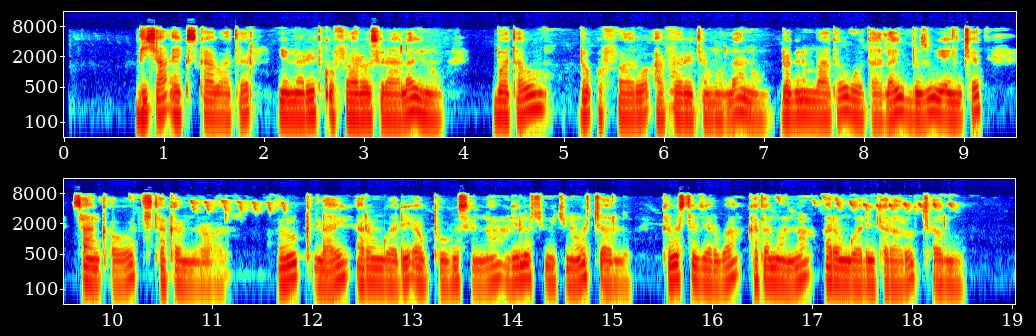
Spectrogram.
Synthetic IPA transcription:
bit͡ʃʼaʔekskʰaβat̪ʰəɾ | jɛməɾe̞t̪kʼufaɾosɨɾalajnəw | bo̞t̪ʰaw | bəkʼufːaɾo̞ʔafəɾjɛt̪ʰəmolːanəwbəɡɨnmbat̪ʰəwbo̞t̪ʰalajbɨzujɛɨnt͡ʃʼɛt̪ | saŋkʼawo̞t͡ʃːt̪ʰəkʰəmːɨɾəwalɨɾukʼlajaɾəmɡʷwad̪e̞ʔawt̪ʰo̞βusɨnːale̞lo̞t͡ʃːməkʰinawo̞t͡ʃːalːu | kʰəβəst̪ʰəd͡ʒəɾbakʰət̪ʰəmaɨnːaːɾəmɡʷad̪e̞t̪ʰəɾaɾo̞t͡ʃːalːu

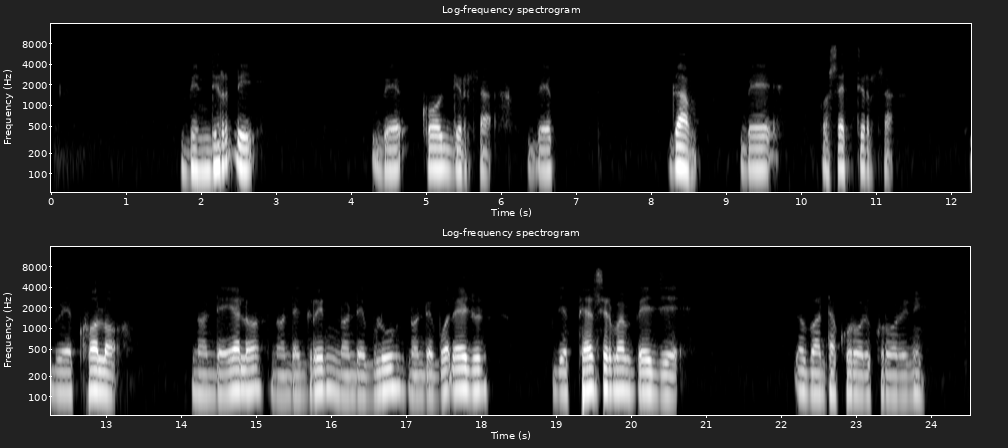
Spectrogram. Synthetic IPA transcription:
bindiɾɗi | bɛ | kʰoɡiɾtʰa | bɛ | ɡam | bɛ | kɔsetːiɾtʰa | bɛkʰɔlɔ | nɔndɛjɛlɔnɔndɛɡɾinːɔndɛblunɔndɛbɔɗed͡ʒun | d͡ʒɛpɛnsiɾmanbɛd͡ʒɛ | ɗɔbantakuɾoɾikʰuɾoɾini

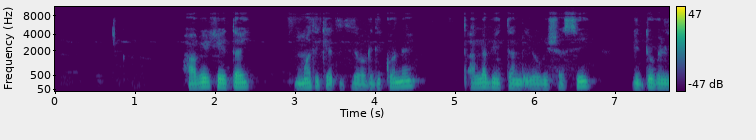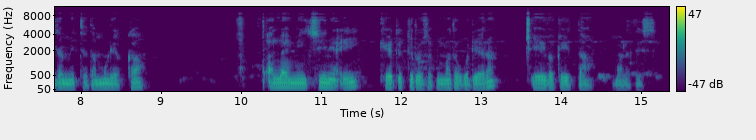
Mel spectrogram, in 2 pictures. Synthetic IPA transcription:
haːɡejke̞ːt̪ːɐj | mɐt̪ɪke̞ːt̪ʼːɛt̪ːɪd̪ɐwɐɡɪd̪ɪkːɔnːɛ | t̪ʼɐlːɐbiːt̪ːɐnd̪ɛ̰ʔɪ̰joɡɪʃːɐsːɪ | ɡɪd̪ːɔɡɛlɪd̪ɐmɪt̪ːɐt̪ɐmʊlɪjɐkːɐ | t̪ʼɐlːɐjmiːt͡sːinjɐ̰ʔiː | kʰe̞ːt̪ʼːɛt̪ːɪd̪o̞ːsɐpːɪmɐt̪ɐwɔd̪ɪjɐɾɐ | t͡ʃʼe̞ːɡɐke̞ːt̪ːaːmɐlɐt̪e̞ːs

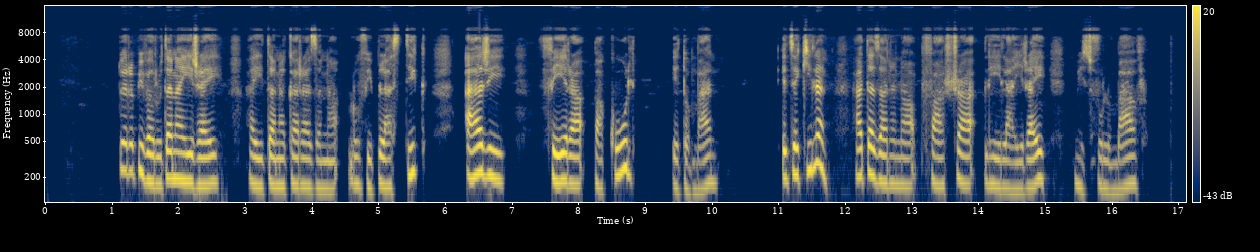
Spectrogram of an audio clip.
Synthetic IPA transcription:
t̪weɾəpivaɾut̪anaiɾaj | aɦit̪anakaɾazanəluviplast̪ikə̥ | aɾi | feɾəb̥akuli̥ | et̪ombani̥ | et͡sakilani̥ | at̪azananəpi̥v̥aɾuʈ͡ʂəlelaiɾaj | misi̥fulumbavə̥

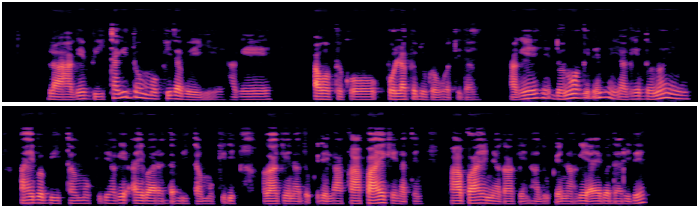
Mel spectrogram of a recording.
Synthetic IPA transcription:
laːhɐɡe̞ːbiːt̪ːɐɡɪd̪ːɔnmɔkːɪd̪ɐbeːjeːhɐɡe̞ː | ɐwɐpːɛkʰʼːɔb̥ɔlːɐpːɛd̪ʊɡɐwɔt̪ʼːɪd̪ɐbɛ | hɐɡe̞ːd̪ɔnʊwaɡɪd̪ɛnːɛɐɡe̞ːd̪ɔnɔj | ɐjbɐbiːt̪ːɐnmɔkːɪd̪ɪhɐɡe̞ːʔɐjbaːɾɐd̪ːɐnbiːt̪ːɐnmɔkːɪ̰d̪ɪhɐɡaːke̞ːnaːd̪ʊkʼːɪd̪ɛlaːpaːpːaːjɛke̞ːnɐt̪ːɛn | paːpːaːjɛnːɛhɐɡaːke̞ːnaːd̪ʊkʼːɛnːhɐɡe̞ːɐjbɐd̪ɐɾɪd̪ɛ

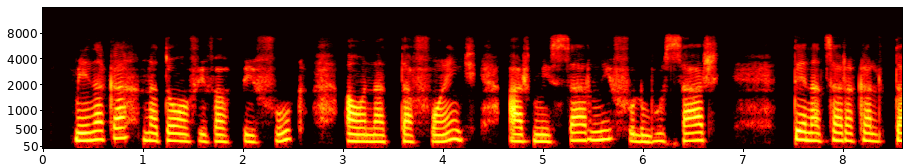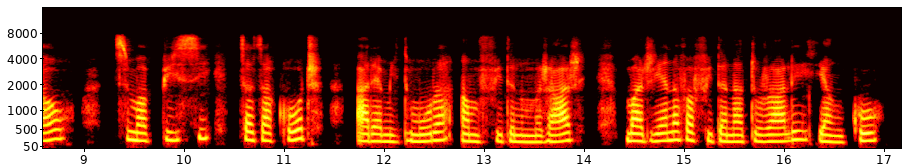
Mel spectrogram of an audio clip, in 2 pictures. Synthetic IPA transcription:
menakənat̪awamvevavibev̥ukə̥awanat̪i̥t̪av̥uajŋɡi̥aɾimisaɾuniv̥ulumbusaɾi̥ | t̪enət͡saɾakalit̪aw | t͡simapisit͡sat͡sakʰoʈ͡ʂə̥a̰ɾiamit̪imuɾəaminv̥it̪inimiɾaɾi̥maɾianəfav̥it̪ənat̪uɾalianiku

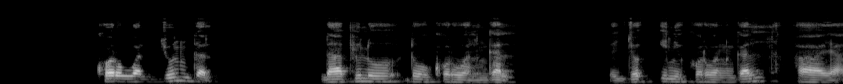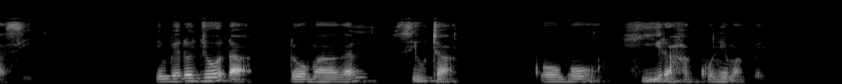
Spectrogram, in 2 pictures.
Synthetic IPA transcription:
kʰɔɾwald͡ʒuŋɡal | ndaːpilɔdɔkʰɔɾwalŋɡal | ɓɛd͡ʒoʔinikʰɔɾwalŋɡalhaja̰ːsi̥ | ʔimɓɛɗɔd͡ʒɔɗa̰ | dɔmaɡal | siwta̰ | kʰɔbɔ | hiːɾahakʰːunɛma̰ɓːɛ

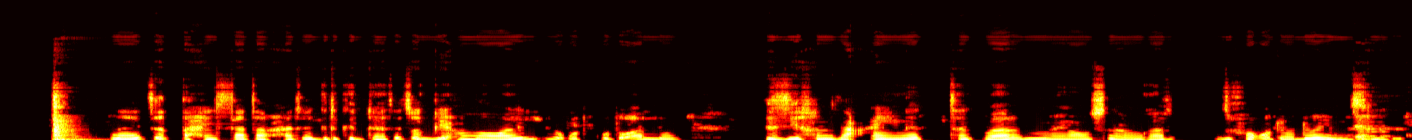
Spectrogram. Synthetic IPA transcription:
najt͡sʼɐt̪ʼːaħajsat̪aβħad̪ɐɡɨd̪ɡɨd̪at̪ʰɐt͡sʼɐɡiʕumawajljɨkʼʊt̪kʼut̪ʼualːɐwu | ʔɨzikʰɐmzḭʕajnɐt̪ʰːɐɡ̚baɾmɐjawsɨnaŋɡaɾ | zɨfɐχʼd̪od̪ojɪmɐslɐ

